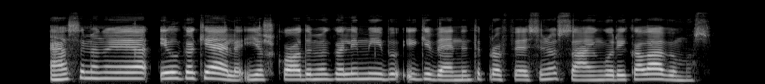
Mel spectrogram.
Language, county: Lithuanian, Šiauliai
